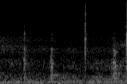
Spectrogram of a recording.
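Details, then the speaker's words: Mercedes L1116 flatbed truck hydraulic winch with rewired original control box and new waterproof 4-pin connector: crisp light ticks, four or five in about 1.5 seconds, as the winch solenoids click normally. "and you can hear the solenoids clicking up there on the winch. So pretty excited about that."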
